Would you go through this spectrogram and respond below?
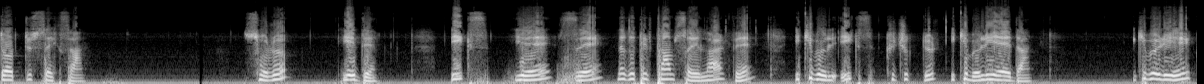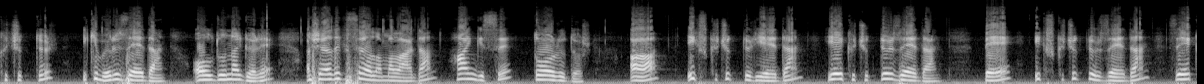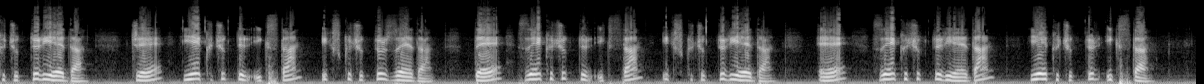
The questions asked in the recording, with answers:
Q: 2/Y küçüktür 2/Z'den olduğuna göre aşağıdaki sıralamalardan hangisi doğrudur?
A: Yanıt Edirne. Z küçüktür Y'den, Y küçüktür X'den.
